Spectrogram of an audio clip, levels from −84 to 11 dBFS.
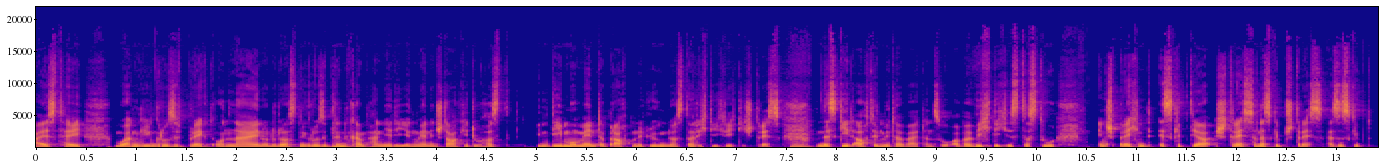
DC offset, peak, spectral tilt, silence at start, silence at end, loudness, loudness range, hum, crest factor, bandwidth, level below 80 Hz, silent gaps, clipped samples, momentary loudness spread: under 0.1%; -2 dBFS; -4 dB/octave; 0 s; 0.15 s; -19 LUFS; 2 LU; none; 18 dB; 18.5 kHz; -44 dBFS; none; under 0.1%; 8 LU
